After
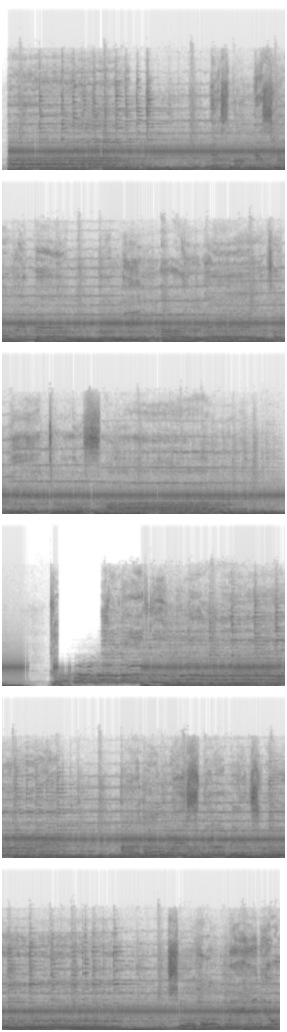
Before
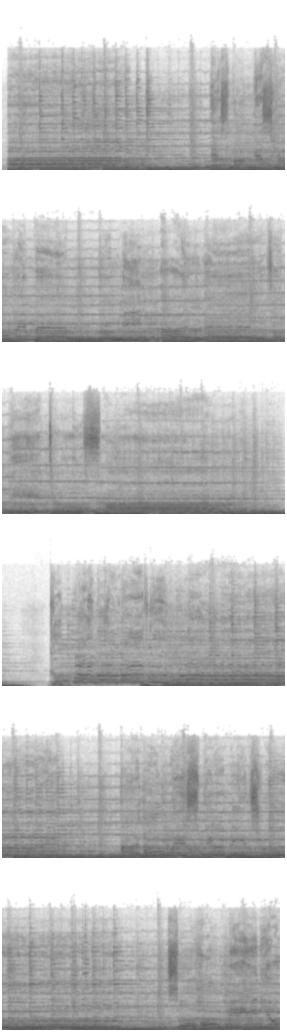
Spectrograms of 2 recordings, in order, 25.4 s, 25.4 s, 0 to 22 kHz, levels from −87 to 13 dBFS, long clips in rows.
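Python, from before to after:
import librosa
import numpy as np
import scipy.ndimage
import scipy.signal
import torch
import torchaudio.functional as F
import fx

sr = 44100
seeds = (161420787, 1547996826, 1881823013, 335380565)

y = fx.rattle_buzz(x, sr, strikes_db=-32.0, level_db=-13.0)
y = fx.lowpass(y, sr, hz=fx.line((13.57, 1400.0), (14.22, 3200.0)), slope=24, at=(13.57, 14.22), fade=0.02)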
